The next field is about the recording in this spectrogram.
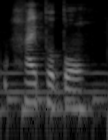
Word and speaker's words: hyperbole: Hyperbole. That's what a lot of Nigerians say. But the real pronunciation is hyperbole. All right, the E sound at the end is always articulated because it's a French word.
